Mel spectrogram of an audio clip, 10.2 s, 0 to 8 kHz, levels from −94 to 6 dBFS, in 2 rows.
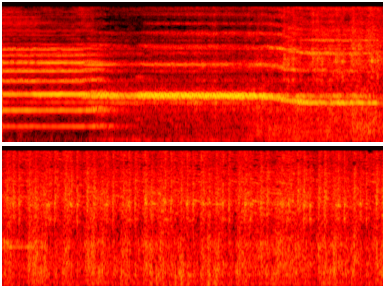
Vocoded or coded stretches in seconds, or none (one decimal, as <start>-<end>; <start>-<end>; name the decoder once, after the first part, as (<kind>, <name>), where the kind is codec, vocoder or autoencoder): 0.0-4.8 (vocoder, WaveNeXt)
